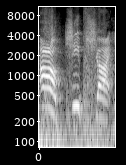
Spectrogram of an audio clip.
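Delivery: put-on a drawn-out hurt yell at a kid's insult; stung shout. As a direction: shout it like you've been hit.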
